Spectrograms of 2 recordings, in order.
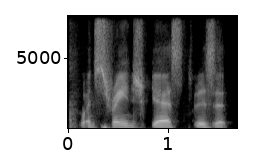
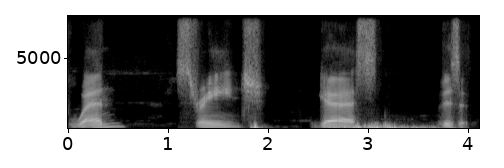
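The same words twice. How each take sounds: First: The words flow together without gaps. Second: Each word is said separately with gaps. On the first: The speaker calls it right. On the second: The speaker calls it wrong.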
